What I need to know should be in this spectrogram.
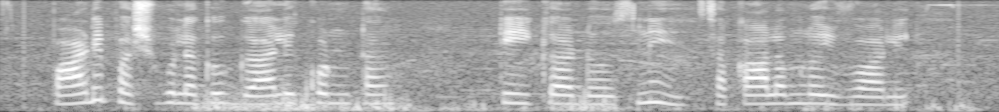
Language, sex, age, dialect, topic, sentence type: Telugu, female, 18-24, Central/Coastal, agriculture, statement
